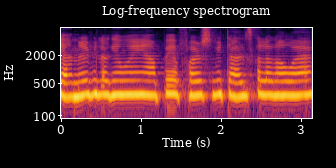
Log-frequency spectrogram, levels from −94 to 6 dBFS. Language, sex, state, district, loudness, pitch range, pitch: Hindi, female, Punjab, Kapurthala, -10 LUFS, 275-285 Hz, 280 Hz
